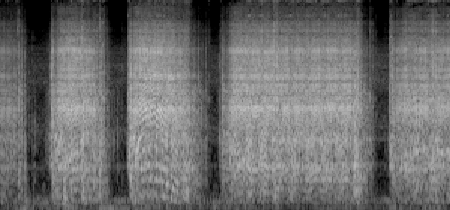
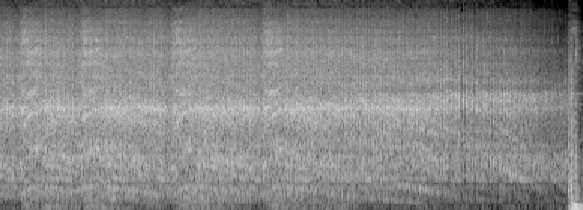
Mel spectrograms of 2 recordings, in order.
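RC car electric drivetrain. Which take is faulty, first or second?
first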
